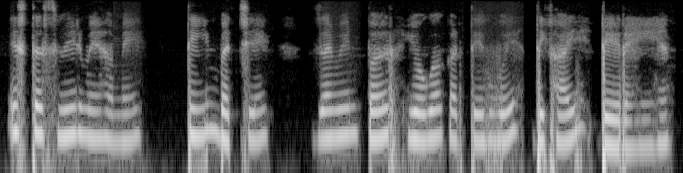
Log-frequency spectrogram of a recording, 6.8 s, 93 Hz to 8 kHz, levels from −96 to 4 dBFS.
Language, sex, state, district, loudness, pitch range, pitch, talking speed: Hindi, female, Uttar Pradesh, Lalitpur, -20 LUFS, 215-240 Hz, 225 Hz, 130 wpm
